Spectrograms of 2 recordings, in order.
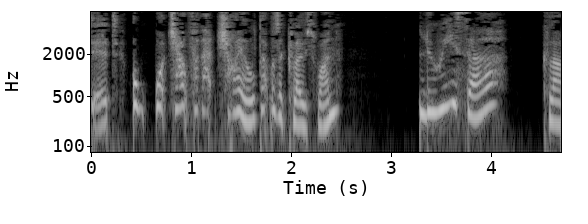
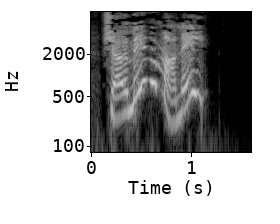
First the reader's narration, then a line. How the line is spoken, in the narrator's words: Lady Carcar screeching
